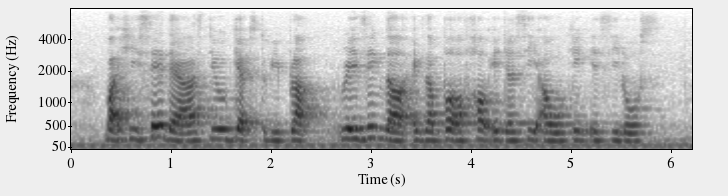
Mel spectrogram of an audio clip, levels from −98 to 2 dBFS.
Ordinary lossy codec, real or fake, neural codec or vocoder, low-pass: none; real; none; none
